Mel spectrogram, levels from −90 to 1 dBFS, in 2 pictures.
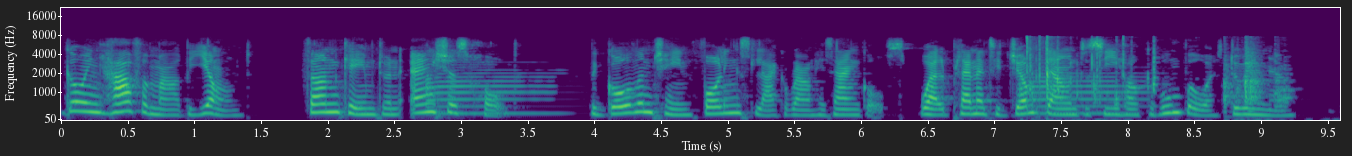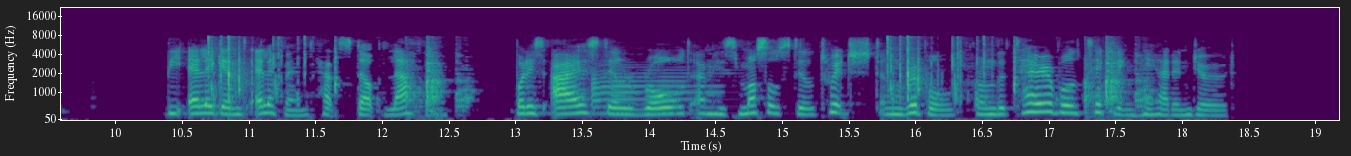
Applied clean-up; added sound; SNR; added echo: classical method spectral subtraction.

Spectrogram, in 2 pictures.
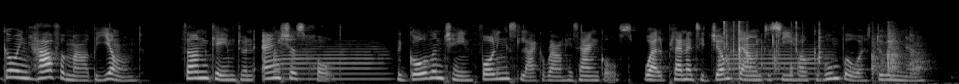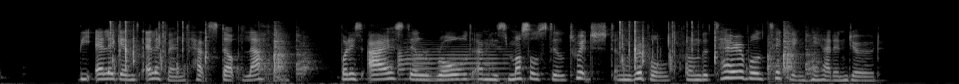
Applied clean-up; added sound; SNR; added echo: none; Trumpet + Crushing; 8 dB; none.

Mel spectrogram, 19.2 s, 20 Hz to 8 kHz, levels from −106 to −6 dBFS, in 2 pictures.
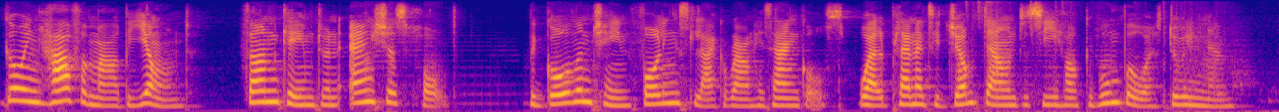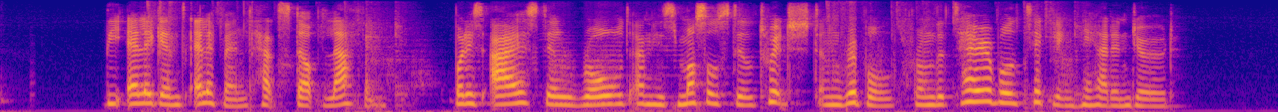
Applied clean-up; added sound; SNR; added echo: neural separator model SepFormer DNS4.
